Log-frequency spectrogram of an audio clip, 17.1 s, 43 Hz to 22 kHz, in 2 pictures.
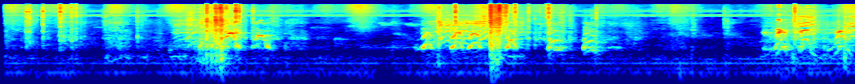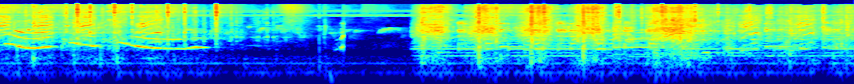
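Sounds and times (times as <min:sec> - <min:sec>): toy robot dog electronic barks: 0:01.8 - 0:02.8, 0:04.2 - 0:06.1, 0:07.6 - 0:10.8.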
